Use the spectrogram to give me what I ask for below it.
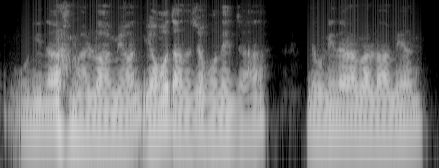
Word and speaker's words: bonanza: 어 과거에 이제 마카르니 웨스턴 서부 그걸 미국에서 이렇게 어 발표할 때 보난자라고 한국말로 번역해서 그렇게 영화가 나왔던 경도 있는데 원래 발음이 보낸자라는 발음밖에 없습니다.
